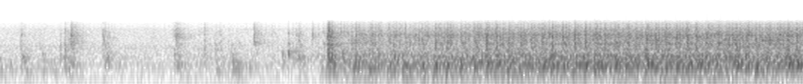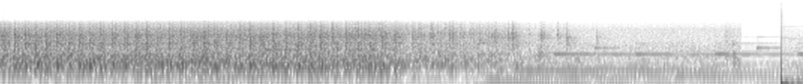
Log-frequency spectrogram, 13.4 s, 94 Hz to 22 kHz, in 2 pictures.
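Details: Singer 319W electric sewing machine converted to treadle with steel coil spring belt: quick, even needle-mechanism clatter at steady pace, nothing rubbing or knocking; normal machine sounds, belt adds little noise.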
